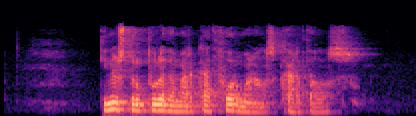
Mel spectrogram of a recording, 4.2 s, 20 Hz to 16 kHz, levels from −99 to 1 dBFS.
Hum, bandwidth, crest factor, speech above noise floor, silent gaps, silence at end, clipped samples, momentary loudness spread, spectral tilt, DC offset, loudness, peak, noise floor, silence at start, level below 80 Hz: none; 8 kHz; 20 dB; 47 dB; none; 0.6 s; under 0.1%; 13 LU; -5.5 dB/octave; under 0.1%; -21 LUFS; -2 dBFS; -67 dBFS; 1.05 s; -62 dBFS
